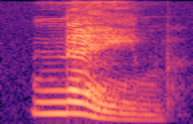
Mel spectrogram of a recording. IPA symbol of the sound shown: eɪ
